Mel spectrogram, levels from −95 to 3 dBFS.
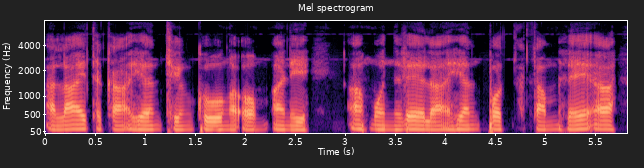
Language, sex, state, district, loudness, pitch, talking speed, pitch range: Mizo, male, Mizoram, Aizawl, -18 LUFS, 110 Hz, 175 wpm, 105-115 Hz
